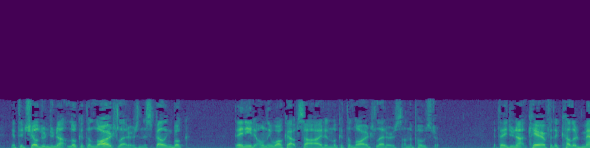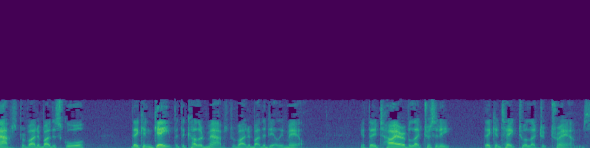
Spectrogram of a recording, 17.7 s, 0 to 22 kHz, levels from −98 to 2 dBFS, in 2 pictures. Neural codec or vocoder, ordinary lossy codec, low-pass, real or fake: none; MP3, 32 kbps; 7.2 kHz; real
